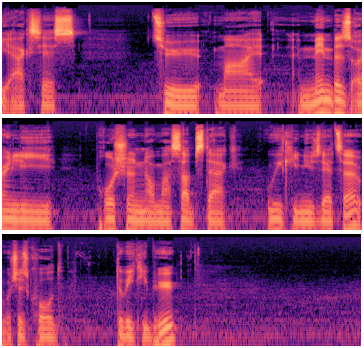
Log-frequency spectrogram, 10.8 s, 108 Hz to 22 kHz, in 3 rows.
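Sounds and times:
speech: 0.0 - 0.8, 1.5 - 9.1
loud airplane flying overhead outside a window: 2.0 - 10.7.

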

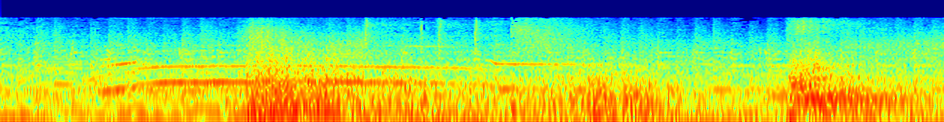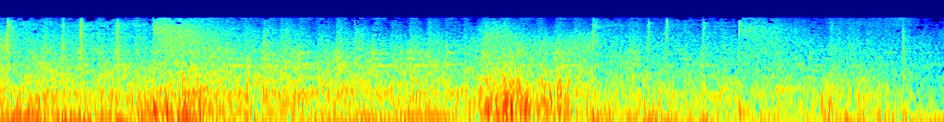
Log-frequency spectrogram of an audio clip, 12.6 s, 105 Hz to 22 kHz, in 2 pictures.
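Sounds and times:
low rumbling swells: 0.2 - 12.4
deep booming lion roar sound effect: 0.6 - 4.5, 5.2 - 6.3.

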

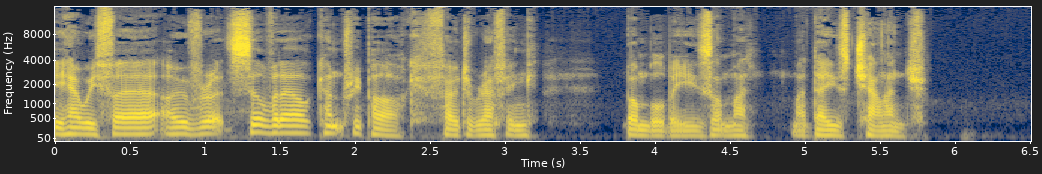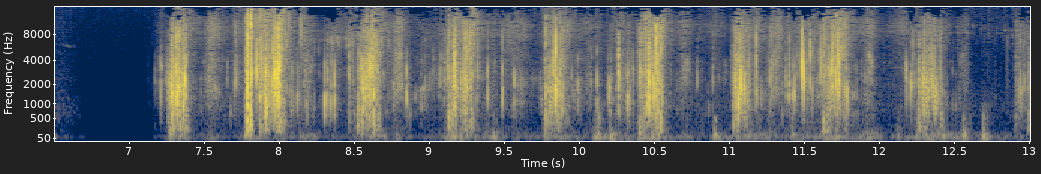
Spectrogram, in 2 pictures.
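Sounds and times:
speech: 0.0 - 5.9
footsteps crunching on a gritty valley trail: 7.2 - 13.0.

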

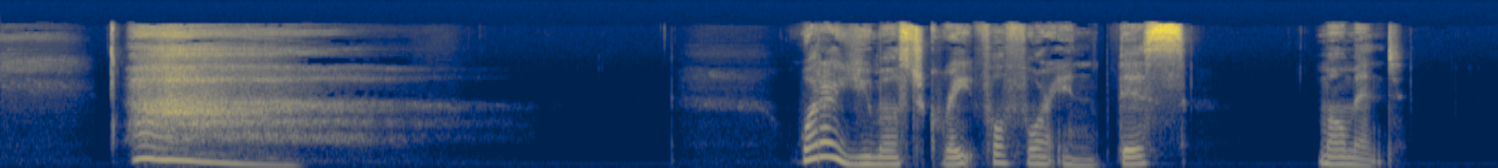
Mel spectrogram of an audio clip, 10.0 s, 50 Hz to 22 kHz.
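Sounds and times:
deep breath let out as a long audible sigh during a mindfulness exercise: 0.8 - 3.0
speech: 5.4 - 8.0, 8.8 - 9.4.

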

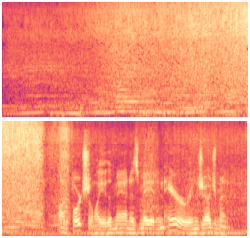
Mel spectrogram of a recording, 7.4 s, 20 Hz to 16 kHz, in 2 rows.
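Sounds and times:
Jeep engine revving as it accelerates: 0.0 - 7.3
speech: 4.6 - 7.3.

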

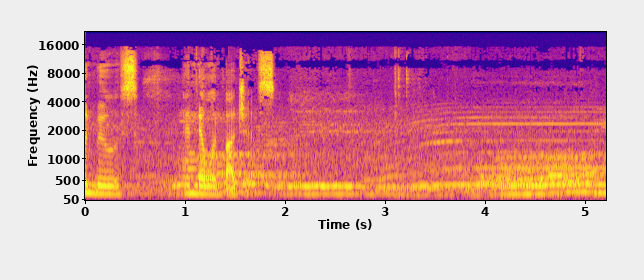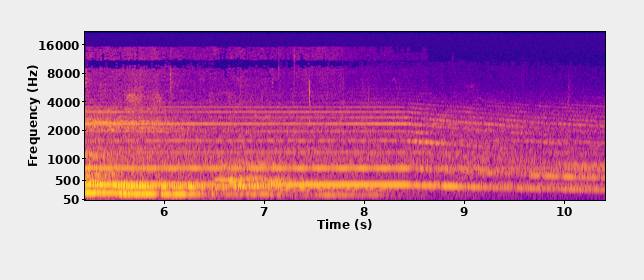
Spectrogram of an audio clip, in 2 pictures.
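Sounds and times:
speech: 0.0 - 2.3
air raid sirens wailing during a funeral service in Lviv Ukraine: 0.0 - 10.4.

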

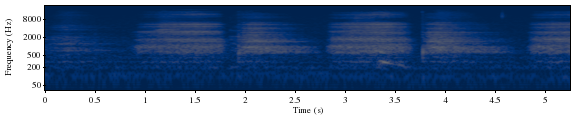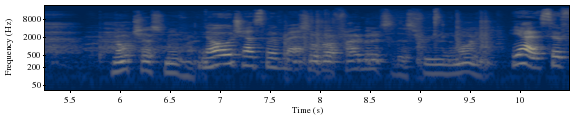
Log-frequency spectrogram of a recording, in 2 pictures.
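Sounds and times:
slow deep belly breathing during a breathing exercise: 0.0 - 6.1
speech: 5.9 - 10.4.

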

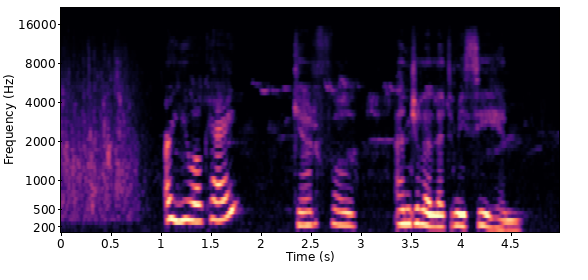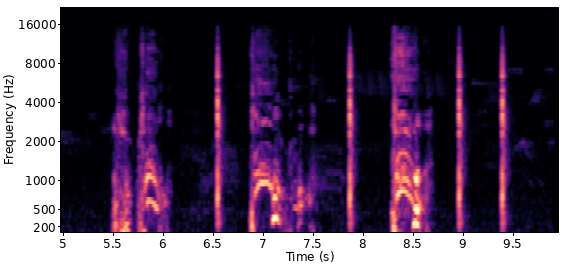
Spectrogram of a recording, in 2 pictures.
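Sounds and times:
speech: 1.1 - 4.8, 5.5 - 6.2
man coughing water out of his lungs after falling into water: 5.6 - 6.2, 6.9 - 7.6, 8.3 - 8.8.

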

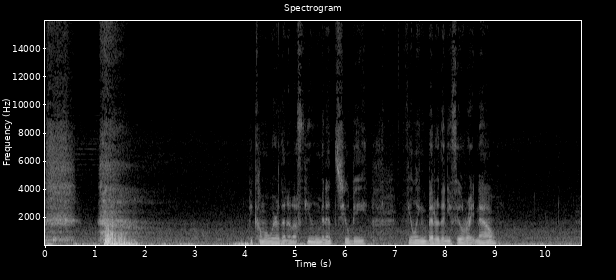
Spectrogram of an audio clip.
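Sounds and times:
long deep breath: 0.0 - 2.4
speech: 4.2 - 9.2.

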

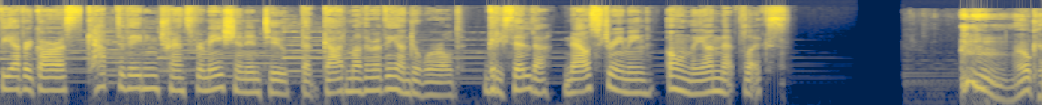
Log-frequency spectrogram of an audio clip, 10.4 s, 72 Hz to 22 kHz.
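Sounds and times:
speech: 0.0 - 7.9, 9.6 - 10.4
person coughing: 9.6 - 10.2
throat clearing: 9.6 - 10.3.

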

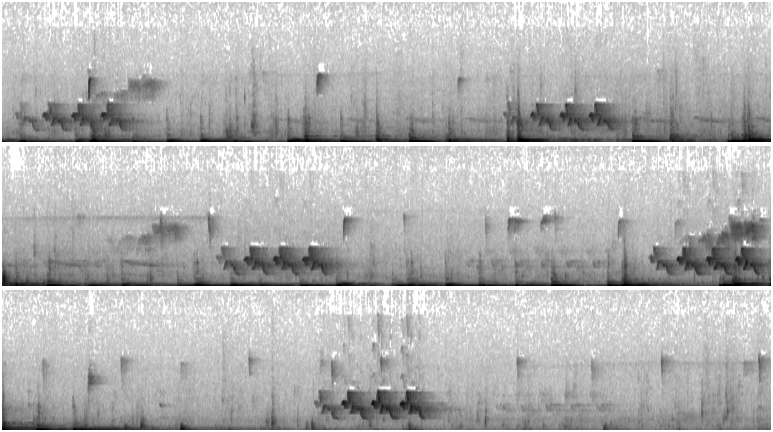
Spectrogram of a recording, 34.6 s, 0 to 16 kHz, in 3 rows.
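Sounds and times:
low croaking chorus in a cypress swamp: 0.0 - 25.4
bird trilling in a cypress swamp: 0.2 - 2.5, 6.7 - 16.7, 19.1 - 24.5.

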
